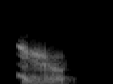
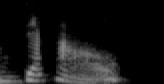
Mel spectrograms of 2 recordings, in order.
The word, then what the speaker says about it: Dao: I've been saying Tao, not Dao. And I even before we started this podcast, I was thinking, I think it's Dao, but it's spelled with a T.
